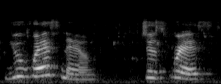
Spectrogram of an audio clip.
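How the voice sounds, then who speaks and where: A woman's voice: high-pitched, lively intonation, slow pace, gravelly, a bit bright, voice pushed up, exaggerated voice. A woman reading a storybook aloud, voicing an earnest, tender-hearted young boy with a pleading, exclaiming delivery. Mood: tender grief. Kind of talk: storybook read-aloud character voice.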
